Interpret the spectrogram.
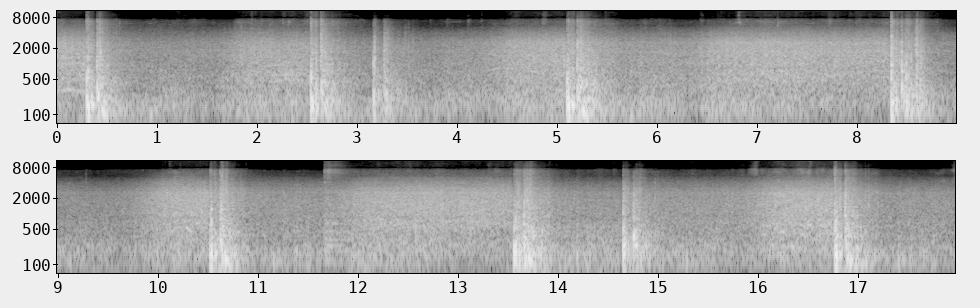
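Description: Aerial fireworks shells bursting in sharp bangs about every two seconds, some coming in quick pairs, with a steady rushing noise between the bangs.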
